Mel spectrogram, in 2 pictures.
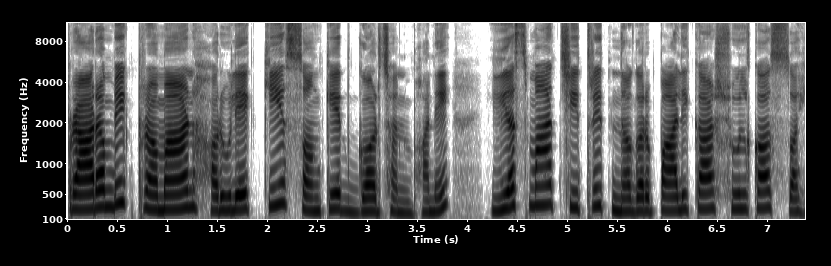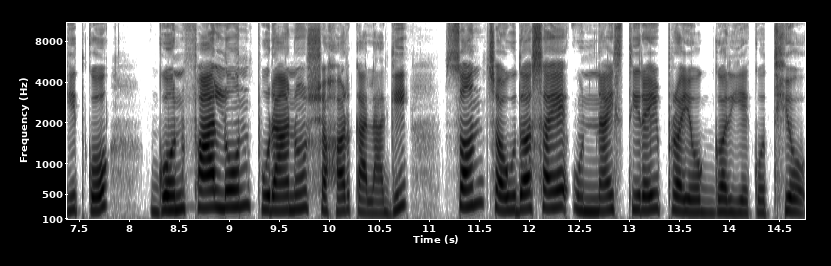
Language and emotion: Nepali, neutral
